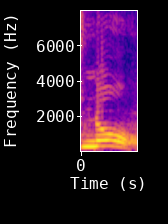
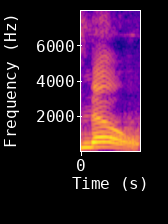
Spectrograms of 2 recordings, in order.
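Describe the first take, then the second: First: No with a single Bengali o; pure o. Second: No gliding as "nou"; ou diphthong. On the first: Teacher shows what to avoid, pure o. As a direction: say no without any glide. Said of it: "it's not no". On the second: Teacher explains English lacks pure o, ou diphthong. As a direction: let the vowel in no slide to u. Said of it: "ও নেই ইংরেজিতে". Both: Shown as a demonstration.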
